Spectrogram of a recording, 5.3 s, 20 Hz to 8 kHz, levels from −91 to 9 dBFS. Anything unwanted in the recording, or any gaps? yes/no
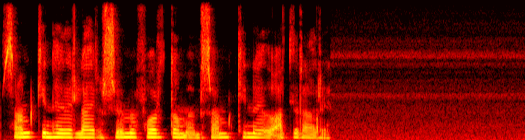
no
